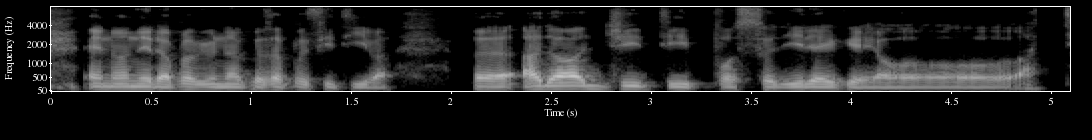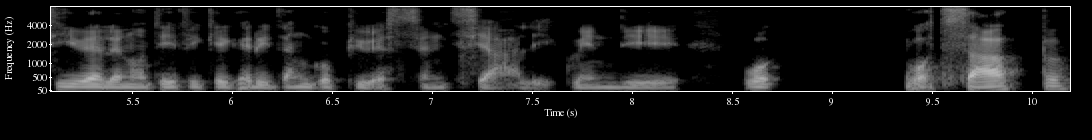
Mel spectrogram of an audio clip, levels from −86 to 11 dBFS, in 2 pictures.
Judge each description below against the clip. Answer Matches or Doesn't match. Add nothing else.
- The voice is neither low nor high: Doesn't match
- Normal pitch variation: Doesn't match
